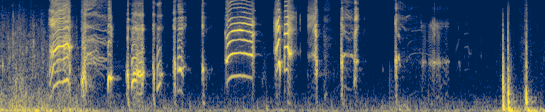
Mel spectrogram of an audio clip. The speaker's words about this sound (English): Let's open that container, and I'll pour some of Lake L on Jane here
